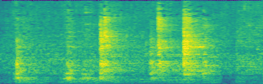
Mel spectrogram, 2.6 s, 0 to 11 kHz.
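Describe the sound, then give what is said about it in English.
The door of the Crystal Diamond Springhouse, which shelters the Magnesium Spring, being unlocked by Rob Lukens: a string of five or so sharp metallic clicks and clunks from a key and latch, arriving in an uneven rhythm with brief pauses between them. No one speaks. “The last discovered, in the mid-1800s, is the Magnesium Spring, now protected in the Crystal Diamond Springhouse, where Rob Lukens unlocks the door.”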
